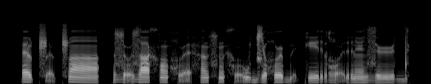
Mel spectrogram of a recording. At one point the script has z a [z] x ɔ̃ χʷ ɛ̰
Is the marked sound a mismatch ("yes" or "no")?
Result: yes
